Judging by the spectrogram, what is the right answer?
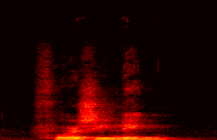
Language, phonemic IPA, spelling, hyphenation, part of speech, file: Dutch, /ˌvoːrˈzi.nəx/, voorzienig, voor‧zie‧nig, adjective, Nl-voorzienig.ogg
- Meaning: 1. provident (capable of foresight, of foreseeing the future) 2. provident, presaging (farsighted, taking the future in consideration)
